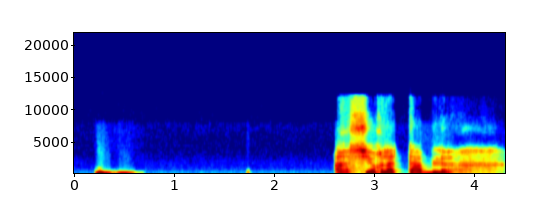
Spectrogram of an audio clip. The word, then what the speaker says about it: table: Ah, sur la table. Pas tablé. Sur la Table. Table. Bleu, bleu, bleu, bleu, bleu. Et la L va terminar. table, Oui, c'est ça. table. No es tablé, sino sur la table.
